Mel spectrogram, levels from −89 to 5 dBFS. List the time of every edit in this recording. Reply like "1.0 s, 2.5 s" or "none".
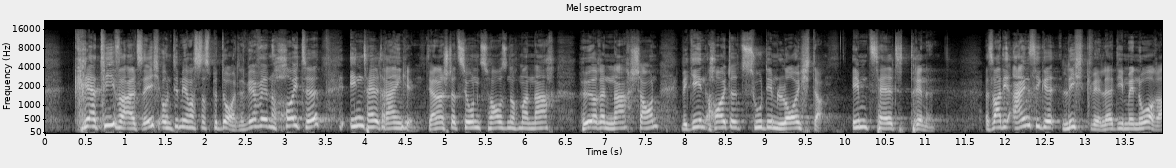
1.6 s, 4.0 s, 5.4 s

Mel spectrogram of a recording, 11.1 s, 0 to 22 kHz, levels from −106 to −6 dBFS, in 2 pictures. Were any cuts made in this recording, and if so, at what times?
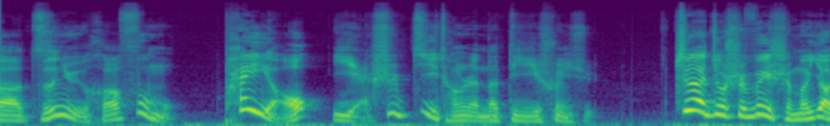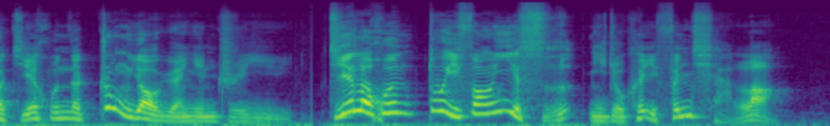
1.4 s

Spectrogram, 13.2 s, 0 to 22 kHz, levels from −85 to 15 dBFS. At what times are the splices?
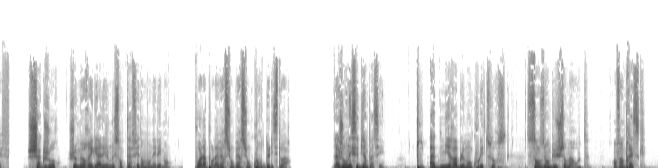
2.5 s, 4.7 s, 8.5 s, 10.9 s

